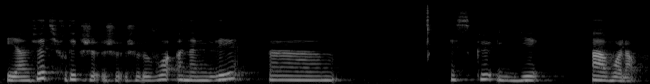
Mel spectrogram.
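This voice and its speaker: A woman with a mid-range voice, a little slow, is a tarot and oracle card vlogger in a casual haul chat about tarot decks. She thinks aloud and often repeats words as she hesitates.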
